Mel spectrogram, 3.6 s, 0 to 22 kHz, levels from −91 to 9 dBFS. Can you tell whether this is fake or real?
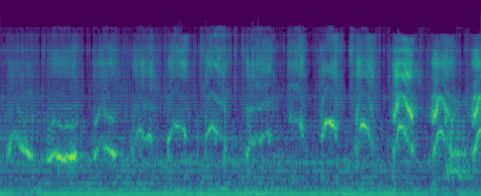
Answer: fake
